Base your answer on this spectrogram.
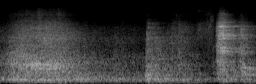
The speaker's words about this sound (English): Okay, so I will open the door and the horse will run in.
